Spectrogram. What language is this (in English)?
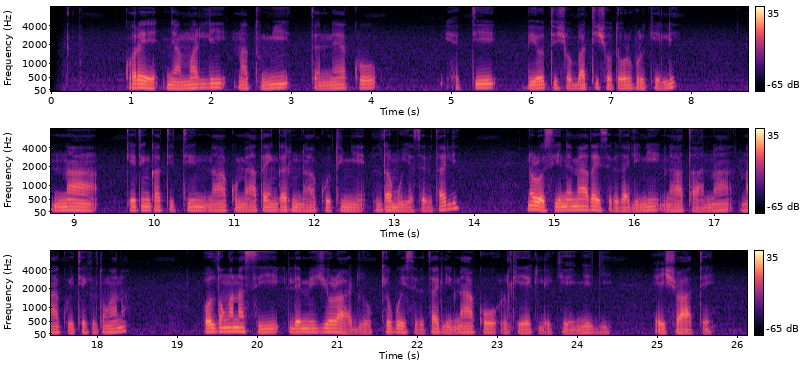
Masai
